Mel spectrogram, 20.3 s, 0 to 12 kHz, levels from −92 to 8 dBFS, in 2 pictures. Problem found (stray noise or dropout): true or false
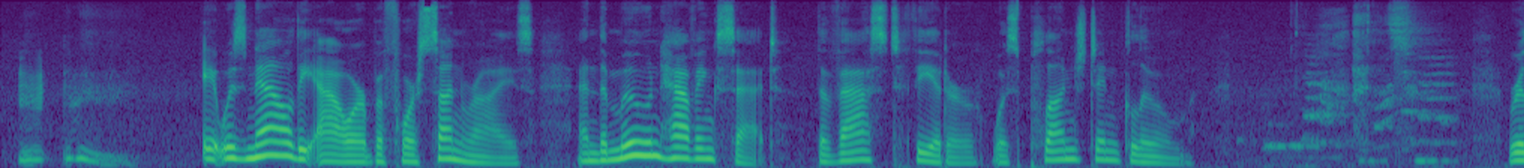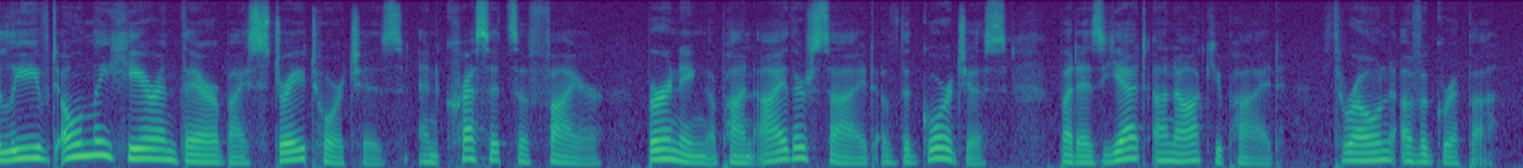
true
